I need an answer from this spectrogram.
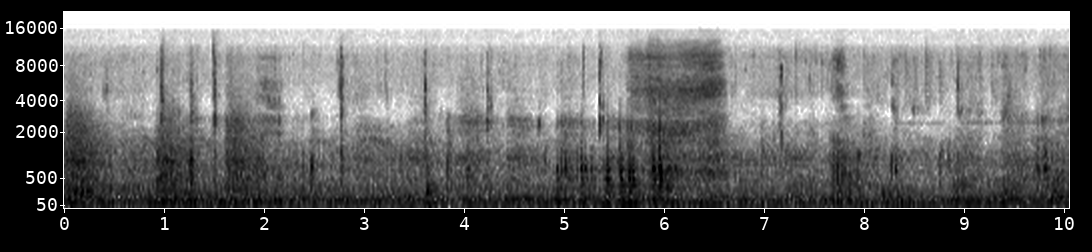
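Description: Close-up chewing and mouth sounds of a person eating a mouthful of rice and chicken curry, with small wet clicks throughout. About six seconds in there is a brief, louder rustle as the fingers mix rice and curry on a brass plate.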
